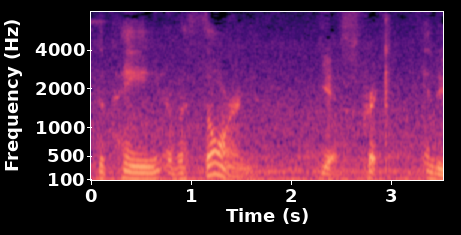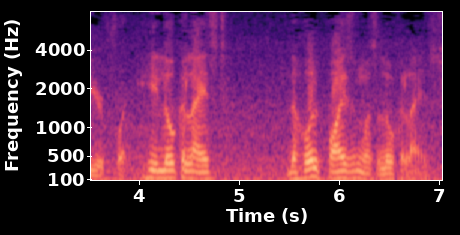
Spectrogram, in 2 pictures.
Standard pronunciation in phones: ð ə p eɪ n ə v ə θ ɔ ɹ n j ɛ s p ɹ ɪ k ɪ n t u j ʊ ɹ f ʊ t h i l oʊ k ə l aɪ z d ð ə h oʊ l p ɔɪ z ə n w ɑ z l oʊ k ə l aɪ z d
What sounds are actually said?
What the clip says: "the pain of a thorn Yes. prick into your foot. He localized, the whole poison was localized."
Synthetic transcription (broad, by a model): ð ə p eɪ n ə v ə θ ɔ ɹ n j ɛ s p ɹ ɪ k ɪ n t u j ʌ ɹ f ʊ t h i l oʊ k ə l aɪ z d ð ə h oʊ l p ɔɪ z ə n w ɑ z l oʊ k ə l aɪ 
